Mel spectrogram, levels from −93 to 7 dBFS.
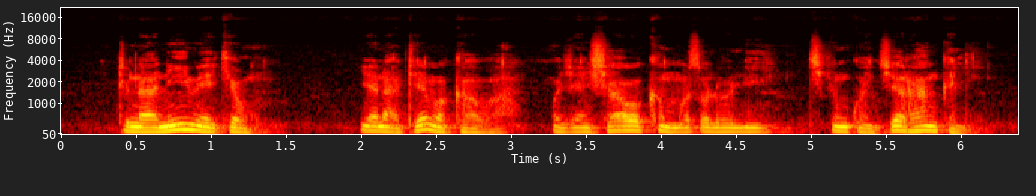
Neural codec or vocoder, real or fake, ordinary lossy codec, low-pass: vocoder, 44.1 kHz, 128 mel bands every 512 samples, BigVGAN v2; fake; none; 19.8 kHz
